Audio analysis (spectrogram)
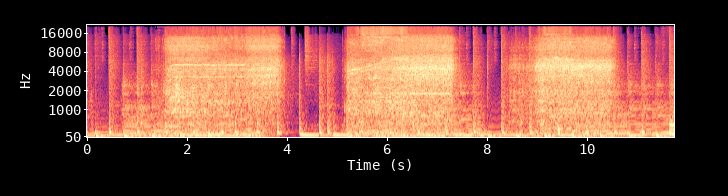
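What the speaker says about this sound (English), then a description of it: "we're going to remove our 3 T15 Torx screws back here, and with our T15 Torx socket on our ratchet" Ratchet with a T15 Torx socket whirring and clicking as it removes three Torx screws during a WeatherTech no-drill mud flap install on a 2020-2026 Chevrolet Silverado 2500, loud and close in three bursts separated by short pauses.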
